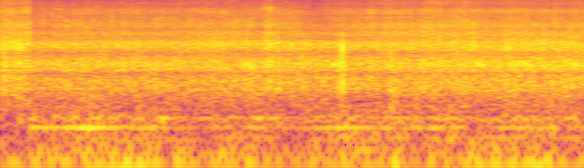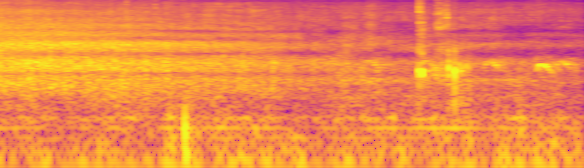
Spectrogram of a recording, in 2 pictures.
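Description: Diced food sizzling in a titanium pan over a paraffin-wax buddy burner, a steady hiss that slowly fades. Near the end, a few short clicks and scrapes as a spoon stirs the food in the pan.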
